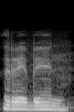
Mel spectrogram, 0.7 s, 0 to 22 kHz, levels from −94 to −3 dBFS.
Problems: none marked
